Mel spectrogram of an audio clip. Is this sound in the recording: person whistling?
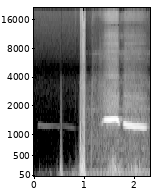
yes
